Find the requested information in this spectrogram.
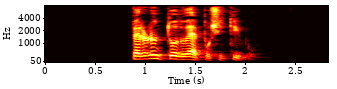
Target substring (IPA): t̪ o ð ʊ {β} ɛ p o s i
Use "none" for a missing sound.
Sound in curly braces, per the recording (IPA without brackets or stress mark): none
